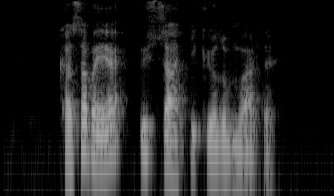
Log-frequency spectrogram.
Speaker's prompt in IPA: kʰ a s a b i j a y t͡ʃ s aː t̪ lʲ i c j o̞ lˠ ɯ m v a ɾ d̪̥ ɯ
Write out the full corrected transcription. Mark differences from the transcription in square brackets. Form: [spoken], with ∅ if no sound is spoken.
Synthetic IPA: kʰ a s a b [a] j a y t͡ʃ s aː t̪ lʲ i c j o̞ lˠ [u] m v a ɾ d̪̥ ɯ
